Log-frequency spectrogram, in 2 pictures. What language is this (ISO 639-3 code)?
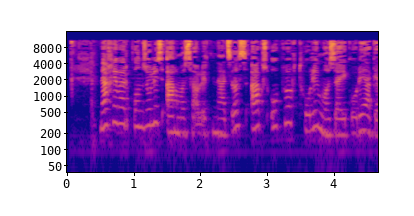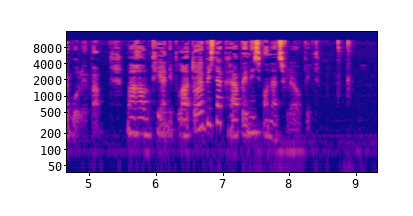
kat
